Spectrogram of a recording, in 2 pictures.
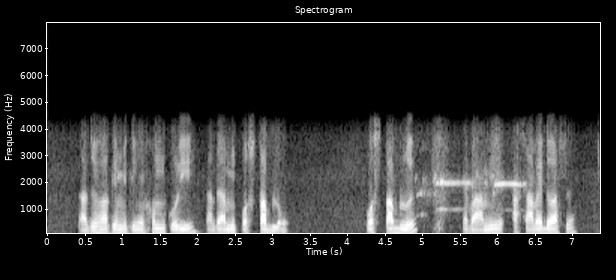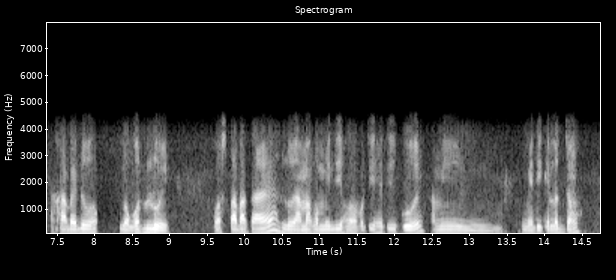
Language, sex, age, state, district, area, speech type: Assamese, male, 45-60, Assam, Dhemaji, rural, conversation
